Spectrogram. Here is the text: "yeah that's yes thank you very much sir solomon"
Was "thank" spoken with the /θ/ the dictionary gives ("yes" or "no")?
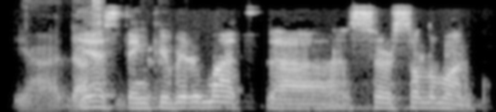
no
